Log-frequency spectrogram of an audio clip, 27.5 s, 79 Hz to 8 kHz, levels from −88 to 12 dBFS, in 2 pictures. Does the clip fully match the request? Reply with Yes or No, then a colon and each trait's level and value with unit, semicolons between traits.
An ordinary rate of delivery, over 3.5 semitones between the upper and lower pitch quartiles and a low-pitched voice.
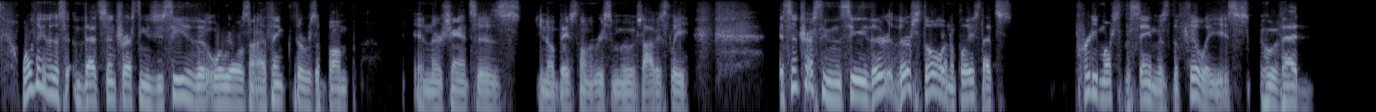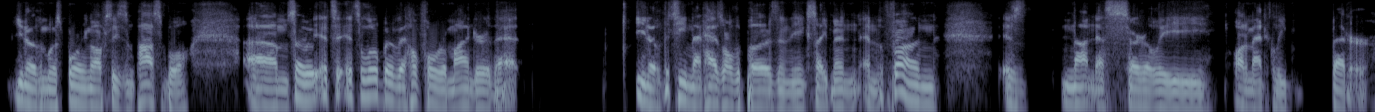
Yes: average, 190 wpm; average, 5.2 semitones; low, 105 Hz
